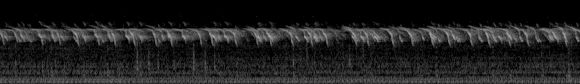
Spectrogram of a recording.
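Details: Chicken chicks chirping loudly as a brood, many sharp high descending peeps in fast, overlapping bursts, continuing throughout with faint taps and a quiet hum.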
